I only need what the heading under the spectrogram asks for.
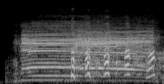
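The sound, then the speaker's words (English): A child's voice imitates a sheep, giving one sustained, wavering bleat of under two seconds, fairly loud, with no other sounds around it. “What noise does the sheep make?”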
